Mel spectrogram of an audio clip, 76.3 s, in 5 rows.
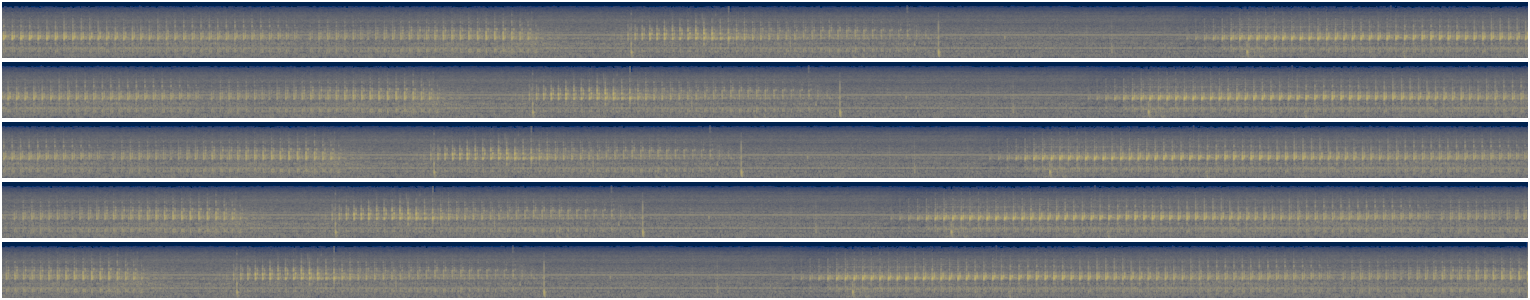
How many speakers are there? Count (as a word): zero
